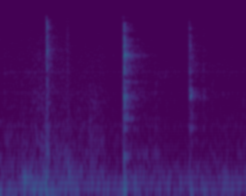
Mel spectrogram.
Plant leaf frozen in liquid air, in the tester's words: vous entendez le même craquement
